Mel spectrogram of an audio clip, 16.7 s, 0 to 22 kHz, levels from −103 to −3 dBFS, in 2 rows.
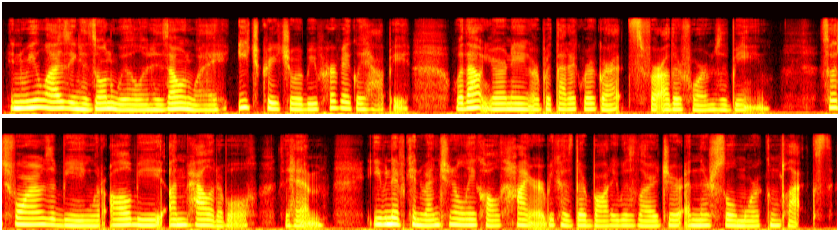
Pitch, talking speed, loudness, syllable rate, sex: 195 Hz, 180 wpm, -18 LUFS, 5.3 syllables/s, female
